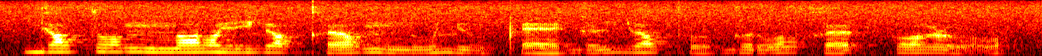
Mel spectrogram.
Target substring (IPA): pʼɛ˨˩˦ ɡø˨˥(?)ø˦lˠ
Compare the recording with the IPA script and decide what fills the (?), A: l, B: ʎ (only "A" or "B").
B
